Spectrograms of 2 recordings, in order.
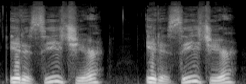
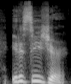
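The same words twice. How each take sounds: First: Rhythmic drill with a beat on 'easier'; drawn-out, connected 'it is easier'; measured linking. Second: 'it is easier' compressed into one run; no rhythm gap after 'it'; quick joined version. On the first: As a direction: link 'it is', stretch 'easier'. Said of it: "이렇게 가셔야 돼요". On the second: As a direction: hurry 'it is' into 'easier'. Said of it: "이렇게 한단 말이에요". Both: Shown as a demonstration.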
